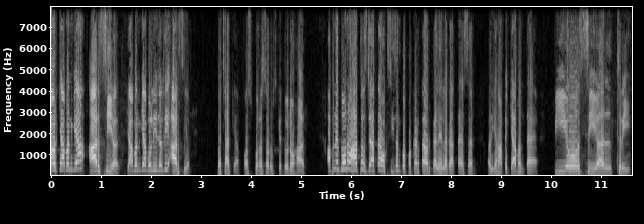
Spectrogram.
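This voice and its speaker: Animated male chemistry teacher, high voice, dry sound, checks in with the class constantly. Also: no echo, poor audio. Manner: animated, keeps asking the class if they understand. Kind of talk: storytelling chemistry lecture.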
